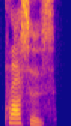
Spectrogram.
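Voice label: "crosses", US English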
